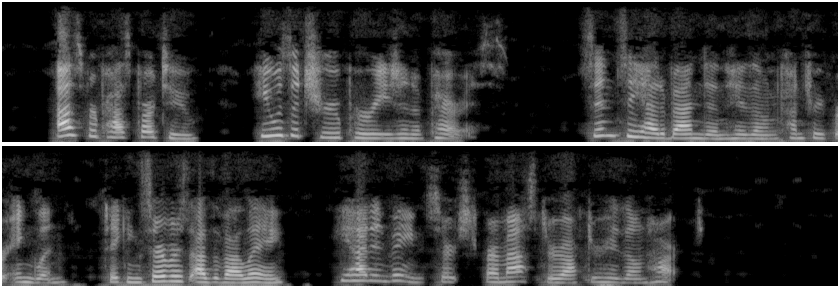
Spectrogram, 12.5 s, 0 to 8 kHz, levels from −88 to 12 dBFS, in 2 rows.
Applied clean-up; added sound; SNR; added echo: none; none; none; none.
